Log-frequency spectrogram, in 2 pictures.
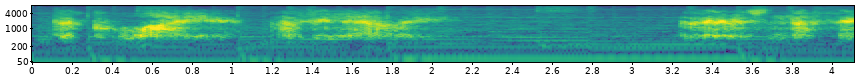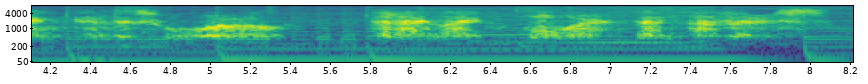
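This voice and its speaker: A man playing an emotionless, cryptic enigma in an audio drama, speaking flatly and ominously in a gravelly whisper. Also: lowish voice. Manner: flat, slow, ominous. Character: emotionless, cryptic enigma, a nameless void of nothingness. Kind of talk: audio drama character acting.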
